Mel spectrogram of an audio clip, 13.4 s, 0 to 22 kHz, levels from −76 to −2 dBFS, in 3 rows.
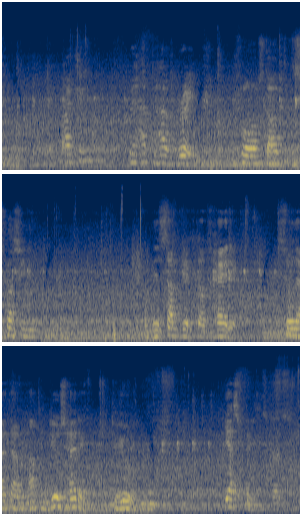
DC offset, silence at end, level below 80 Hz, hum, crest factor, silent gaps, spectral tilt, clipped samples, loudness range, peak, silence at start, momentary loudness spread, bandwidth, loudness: under 0.1%; 0 s; -50 dBFS; none; 18 dB; none; -6 dB/octave; under 0.1%; 4 LU; -10 dBFS; 0 s; 10 LU; 17 kHz; -28 LUFS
